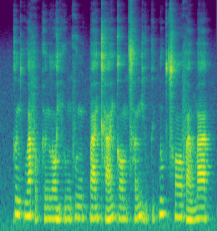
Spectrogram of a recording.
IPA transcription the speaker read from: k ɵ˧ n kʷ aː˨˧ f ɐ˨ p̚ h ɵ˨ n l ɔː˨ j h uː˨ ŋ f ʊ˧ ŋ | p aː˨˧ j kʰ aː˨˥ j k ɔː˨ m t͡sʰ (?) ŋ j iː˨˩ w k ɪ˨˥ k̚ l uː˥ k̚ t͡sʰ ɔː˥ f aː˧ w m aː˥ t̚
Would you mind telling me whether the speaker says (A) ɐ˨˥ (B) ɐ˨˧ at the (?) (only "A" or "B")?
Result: A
